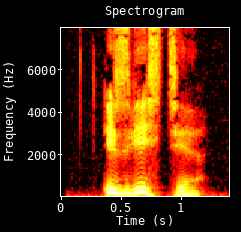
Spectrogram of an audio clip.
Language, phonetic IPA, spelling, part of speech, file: Russian, [ɪzˈvʲesʲtʲɪje], известие, noun, Ru-известие.ogg
- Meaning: news, tidings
